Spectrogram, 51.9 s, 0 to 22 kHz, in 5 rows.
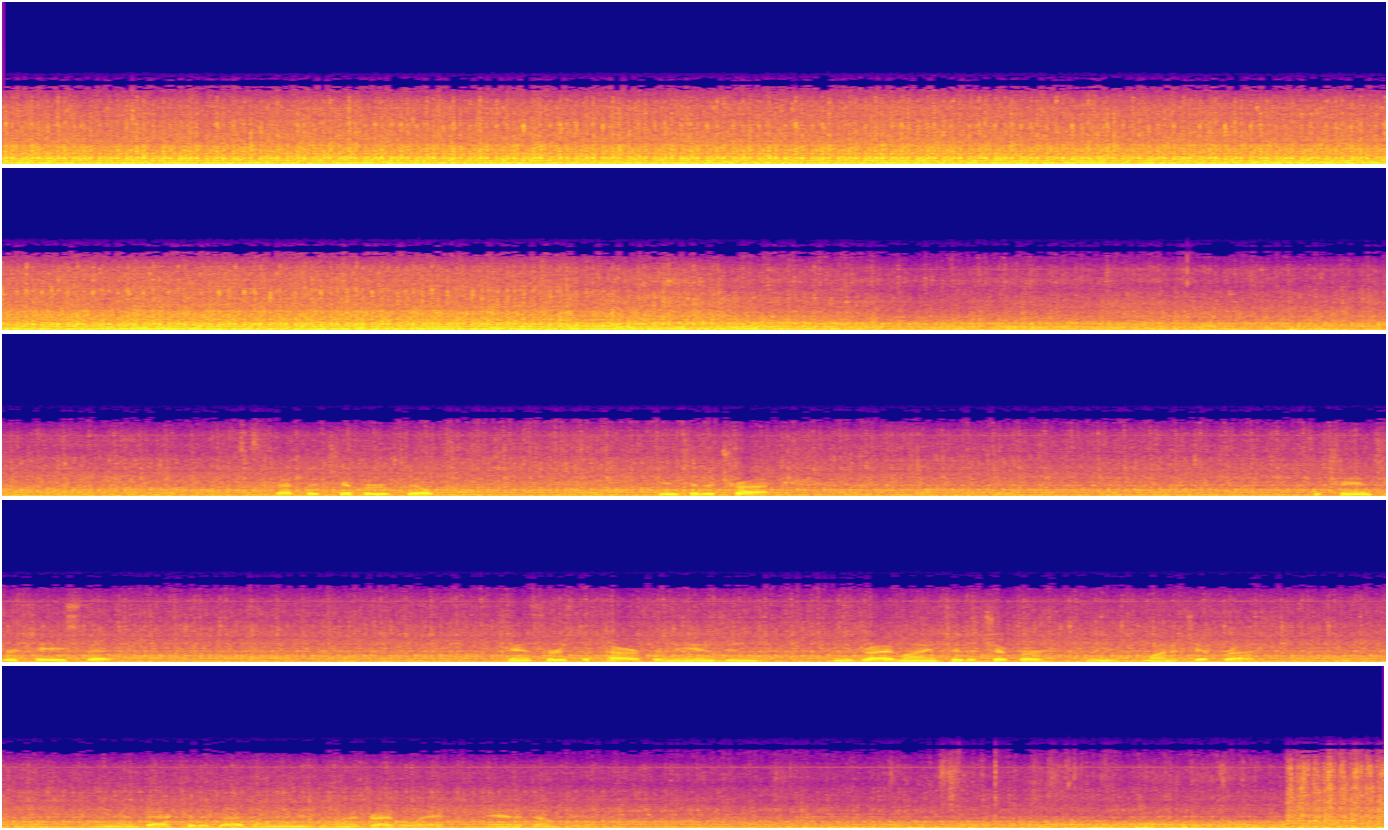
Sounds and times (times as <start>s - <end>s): Truck: 0.0s - 51.8s
Speech: 22.8s - 24.0s, 25.7s - 26.7s, 30.6s - 32.0s, 34.9s - 40.6s, 42.2s - 46.0s.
